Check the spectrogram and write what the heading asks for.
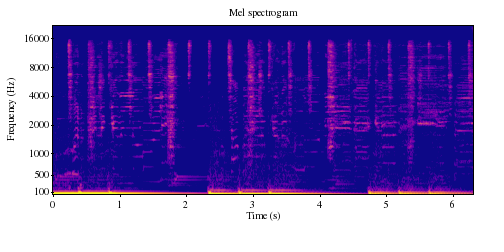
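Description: Hip-hop track played loud through a car subwoofer system, a CT Sounds Meso 12 subwoofer driven by a CT Sounds AT1400.1D amplifier. Long, deep bass notes hit three times, about two and a half seconds apart, each fading out.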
